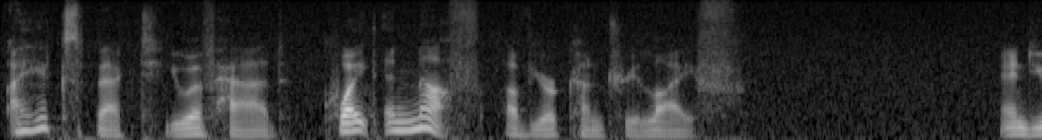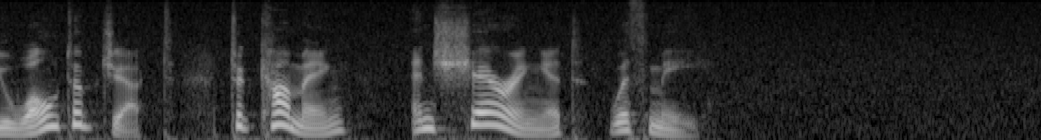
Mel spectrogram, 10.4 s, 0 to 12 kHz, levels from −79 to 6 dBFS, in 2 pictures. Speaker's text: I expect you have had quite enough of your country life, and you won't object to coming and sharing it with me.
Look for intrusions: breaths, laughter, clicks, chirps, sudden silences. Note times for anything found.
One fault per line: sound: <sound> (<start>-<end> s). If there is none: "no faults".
no faults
